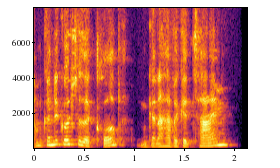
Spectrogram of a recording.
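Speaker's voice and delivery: put-on Brummie accent. Asked to do a Birmingham accent, the speaker gives it a go: Birmingham accent. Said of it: "can you both do the Birmingham accent".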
